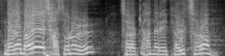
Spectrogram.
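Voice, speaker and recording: A man preaching, putting on a gentle, fatherly God who coaxes softly in a lowered voice. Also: moderate pace, close to an everyday voice. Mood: gentle coaxing. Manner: soft, coaxing, lowered voice.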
